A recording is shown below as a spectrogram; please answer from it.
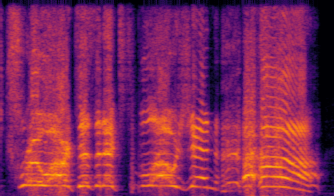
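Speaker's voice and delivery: huge high-pitched drawn-out yell; over-the-top shouted catchphrase. Acted. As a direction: belt it out like an anime battle cry.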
